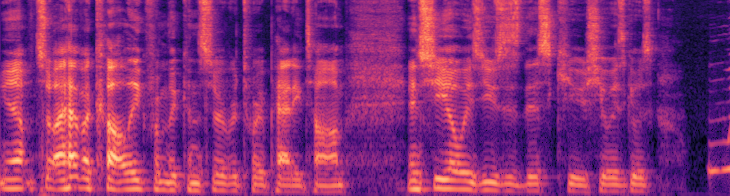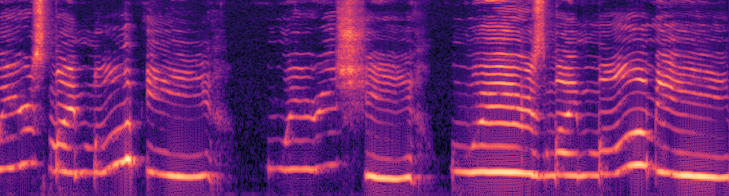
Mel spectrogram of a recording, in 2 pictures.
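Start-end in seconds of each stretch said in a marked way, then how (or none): 5.3-10.9 fake sob, very high, very slow, loud, drawn out. Speaker demonstrating a colleague's vocal cue for the sobby shape, mock sobbing. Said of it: "a really good way to feel that sobby shape".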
